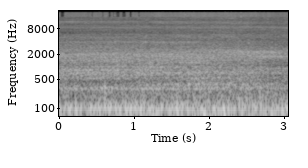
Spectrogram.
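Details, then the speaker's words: 1977 Buick LeSabre idling smoothly, a steady low rumble with no misses, surges or knocks. The owner suspects the float and needle had been hanging up. "There we go. She is purring like a kitten."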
